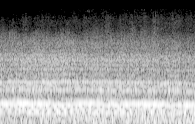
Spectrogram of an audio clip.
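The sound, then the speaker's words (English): A passing train sounds a loud, sustained horn chord that holds for a couple of seconds over a rumbling, noisy background, its pitch shifting as it passes (Doppler effect), with no voices. “At the speed of a train, you can sense the change of pitch for sound, but not for light.”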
